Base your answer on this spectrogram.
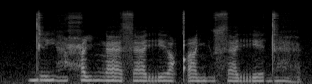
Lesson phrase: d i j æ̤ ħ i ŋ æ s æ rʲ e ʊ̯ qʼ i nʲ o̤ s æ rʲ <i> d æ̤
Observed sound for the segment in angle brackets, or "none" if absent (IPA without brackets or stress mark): e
